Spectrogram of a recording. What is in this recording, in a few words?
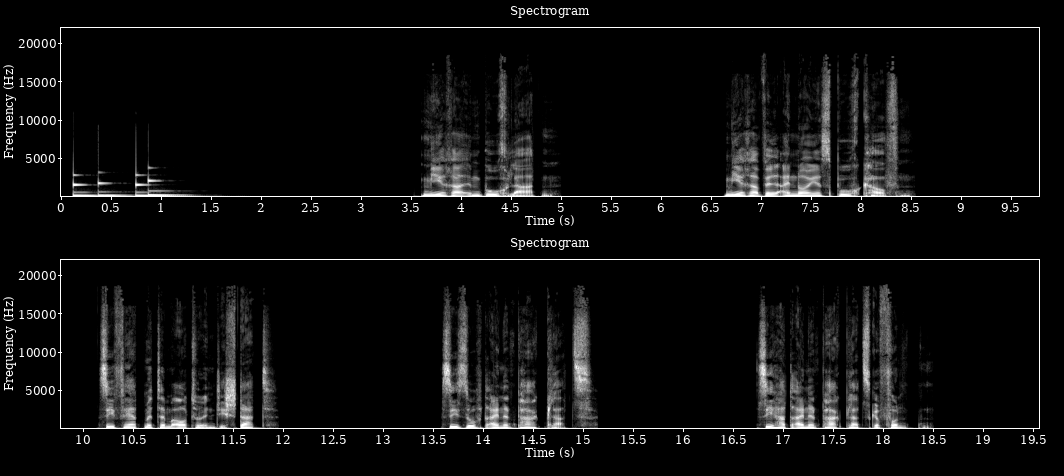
German Easy Reader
